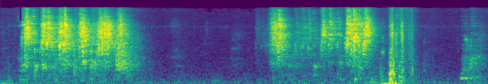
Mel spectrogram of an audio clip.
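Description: A small terrier scrabbling and scuffling on thick carpet close by while chasing its toy: two noisy bursts of rapid scratchy strokes, each lasting about a second and a half, the second starting about two and a half seconds in.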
